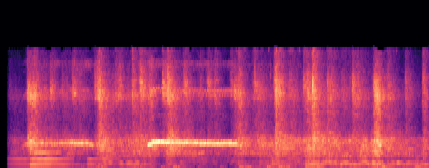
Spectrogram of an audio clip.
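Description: Dragon dance percussion: drums beating in a quick rhythm with cymbals clashing. A high shrill tone is held twice, about a second each, in the first half.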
